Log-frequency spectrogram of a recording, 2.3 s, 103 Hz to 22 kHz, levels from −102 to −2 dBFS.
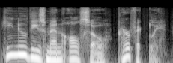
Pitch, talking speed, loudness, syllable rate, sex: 145 Hz, 155 wpm, -13 LUFS, 5.1 syllables/s, male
